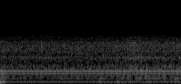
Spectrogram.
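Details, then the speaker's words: Restored GE brass blade fan AOU 75423 with new head wire, regreased gearbox and new line cord, on high oscillating at 120 V mains: a steady, even motor hum with a clean high tone and light airflow hiss, no rubbing; runs much better. "so we'll bring it up now my mains is 120 I can already hear it running much better"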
